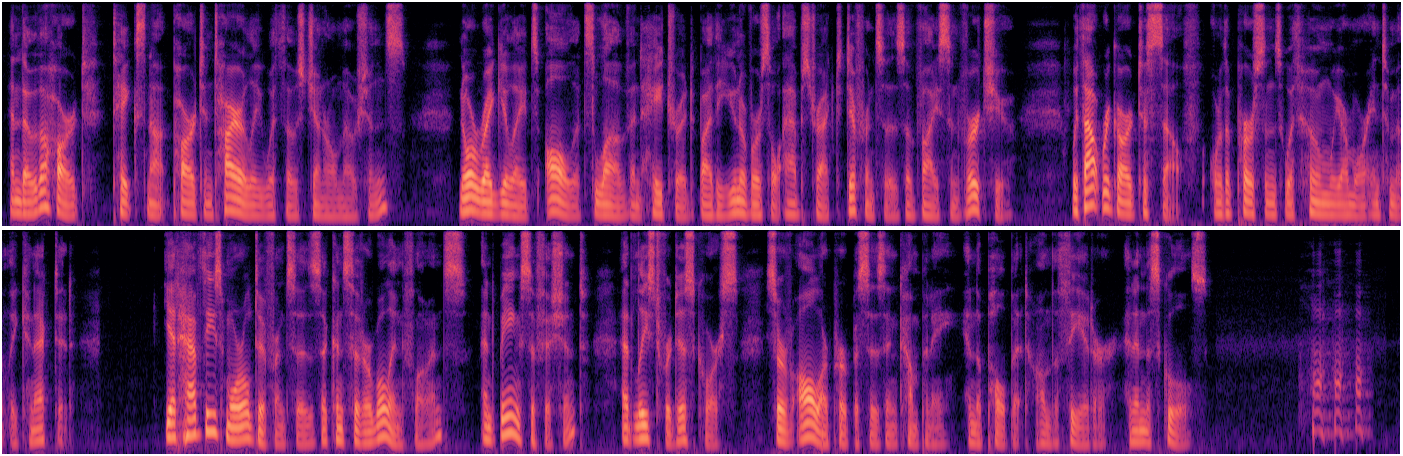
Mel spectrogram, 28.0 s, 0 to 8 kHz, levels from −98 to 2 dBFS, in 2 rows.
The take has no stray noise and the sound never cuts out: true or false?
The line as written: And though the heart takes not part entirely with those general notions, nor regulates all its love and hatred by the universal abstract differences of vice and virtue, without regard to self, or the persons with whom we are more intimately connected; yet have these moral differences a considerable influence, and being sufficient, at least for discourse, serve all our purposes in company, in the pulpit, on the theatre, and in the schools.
false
